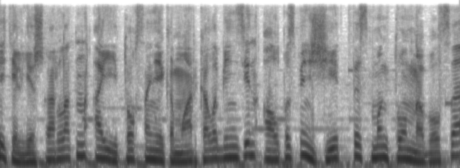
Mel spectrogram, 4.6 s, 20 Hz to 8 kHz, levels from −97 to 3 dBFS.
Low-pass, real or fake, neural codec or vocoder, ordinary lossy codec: 7.2 kHz; real; none; none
